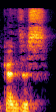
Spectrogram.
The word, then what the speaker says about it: Cádiz: Oui, on ne dit pas Cádiz, on dit Cádiz. J'y peux rien, c'est la prononciation.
